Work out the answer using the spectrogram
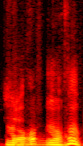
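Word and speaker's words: Saint-Amand-Montrond: Je voulais rappeler que vous seriez le 24 octobre à Saint-Amand-Montron. – Monron, excusez-moi, j'écorche.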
